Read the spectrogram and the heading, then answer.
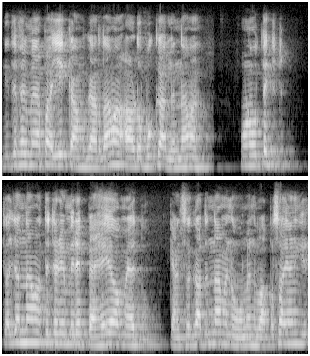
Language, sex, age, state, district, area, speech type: Punjabi, male, 30-45, Punjab, Amritsar, urban, spontaneous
